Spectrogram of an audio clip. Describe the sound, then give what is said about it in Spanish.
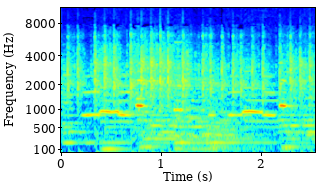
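Typewriters clatter in a newsroom at Madrid's Palacio de la Prensa, home to the magazine La Codorniz: dense, rapid, overlapping keystrokes that run loud and steady throughout, with no talk. “Mira, ahí están sonando las máquinas de escribir. Ese era el sonido, ¿verdad, Nieves? Que durante mucho tiempo hubo en el Palacio de la Prensa, en las redacciones.”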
